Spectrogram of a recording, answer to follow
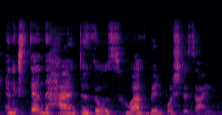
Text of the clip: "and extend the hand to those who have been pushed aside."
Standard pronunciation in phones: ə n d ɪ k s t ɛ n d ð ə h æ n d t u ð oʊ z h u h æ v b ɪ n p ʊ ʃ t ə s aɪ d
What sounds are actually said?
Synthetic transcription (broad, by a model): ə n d ɪ k s t ɛ n d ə h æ n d t u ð oʊ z h u h æ v b ɪ n p ʊ ʃ t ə s aɪ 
